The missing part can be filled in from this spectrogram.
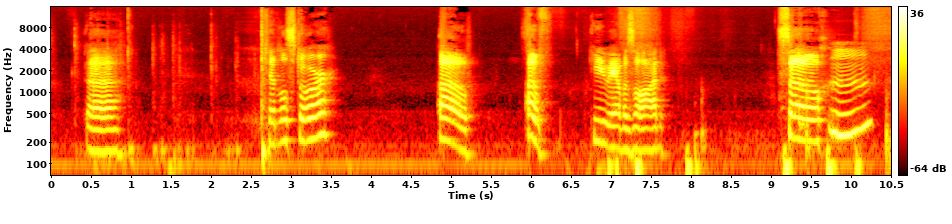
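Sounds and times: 
speech: 0.4 - 1.1, 2.7 - 3.6, 4.8 - 7.8, 9.1 - 10.4
typing on a computer keyboard: 1.0 - 2.4.

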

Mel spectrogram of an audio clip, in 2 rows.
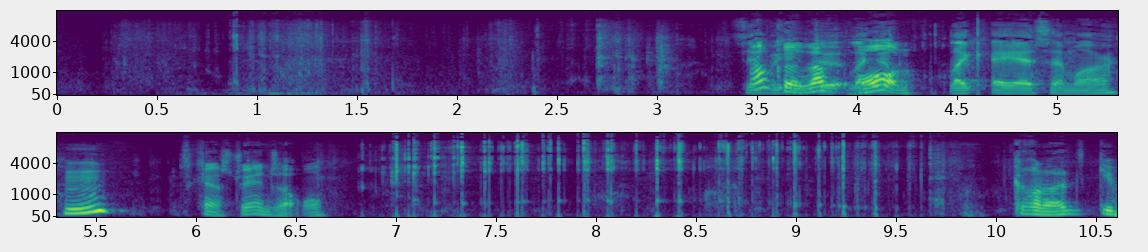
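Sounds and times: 
someone biting and chewing cheese-flavoured nachos: 0.3 - 4.9, 6.7 - 10.0
speech: 3.4 - 6.8, 10.1 - 10.6.

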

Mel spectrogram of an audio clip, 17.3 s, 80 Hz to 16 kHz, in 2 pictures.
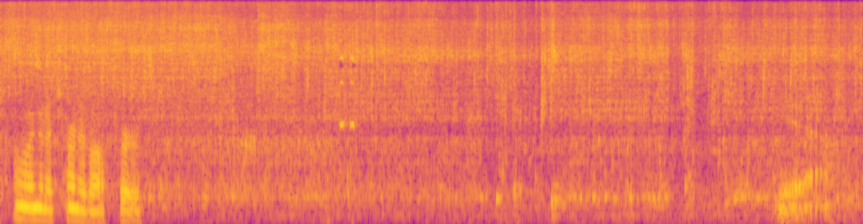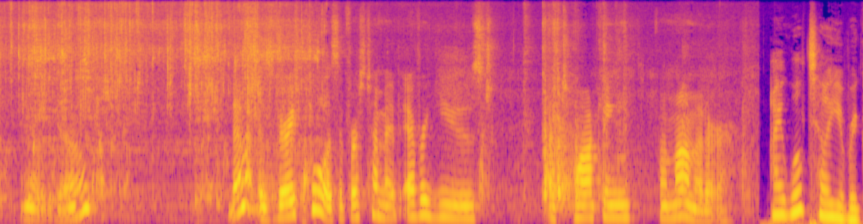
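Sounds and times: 
water running from a kitchen tap, rinsing a pan: 0.0 - 12.2
speech: 0.1 - 1.6, 8.9 - 9.8, 10.9 - 17.2.

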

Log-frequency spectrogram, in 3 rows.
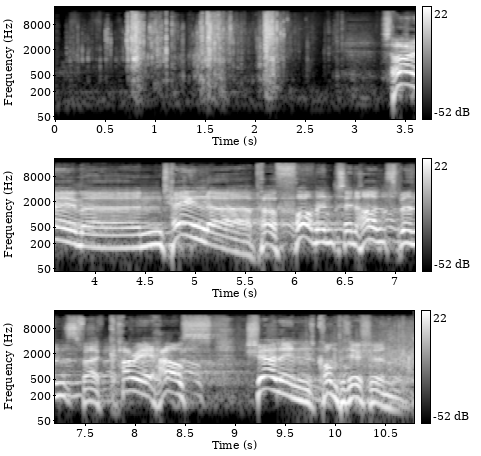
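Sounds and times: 
paper envelope torn open: 0.0 - 2.9
speech: 3.3 - 10.7.

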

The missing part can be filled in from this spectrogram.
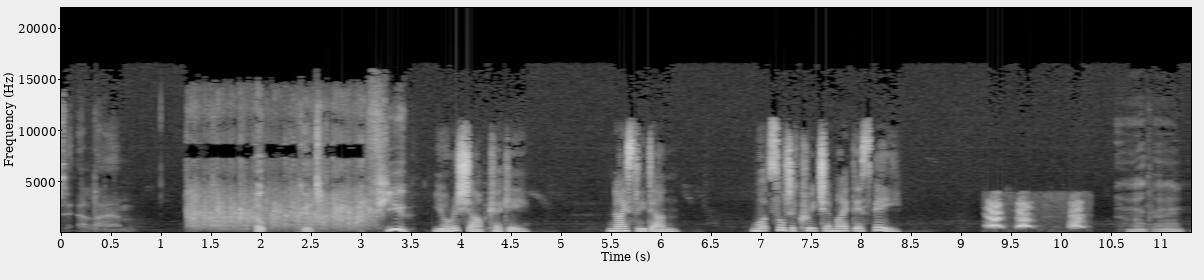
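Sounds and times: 
speech: 2.0 - 4.8, 5.5 - 6.3, 7.0 - 8.5, 10.7 - 11.2
dog barking: 9.3 - 10.4.

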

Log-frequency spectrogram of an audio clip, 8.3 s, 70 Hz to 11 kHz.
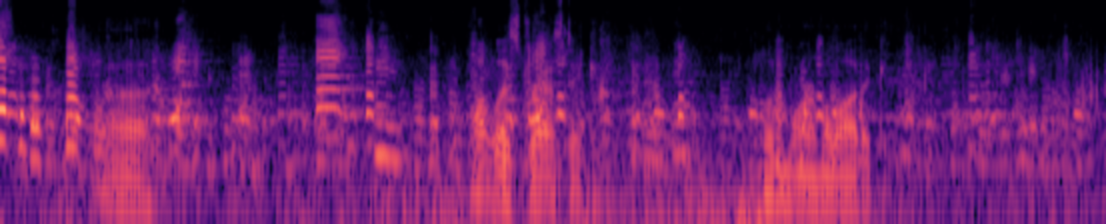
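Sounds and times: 
trumpeter swans calling with brassy honks: 0.0 - 8.2
speech: 0.1 - 2.2, 2.8 - 7.0.

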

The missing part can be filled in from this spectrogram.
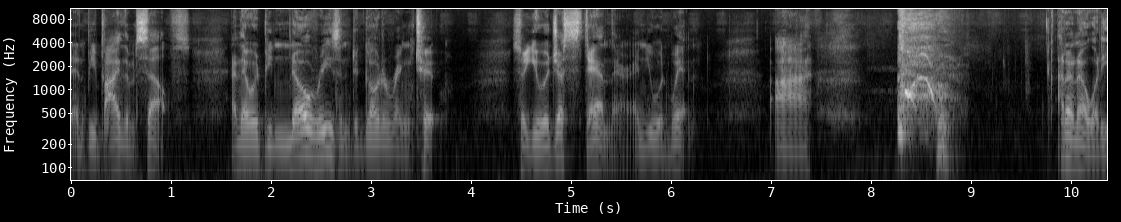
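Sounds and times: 
speech: 0.0 - 3.8, 4.4 - 6.3, 7.0 - 7.8, 8.6 - 8.9, 9.8 - 10.3
person coughing: 8.3 - 9.0.

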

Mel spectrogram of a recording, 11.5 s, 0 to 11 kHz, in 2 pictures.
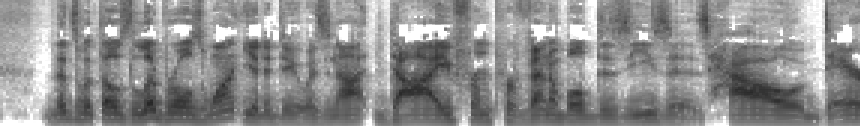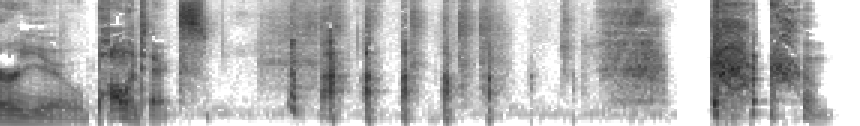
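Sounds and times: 
speech: 0.3 - 9.1
person chuckling: 7.6 - 9.3
harsh overdriven coughs into the microphone: 10.5 - 11.3.

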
